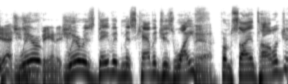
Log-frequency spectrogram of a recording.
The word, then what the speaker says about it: Miscavige: safe return of Shelley miskovich oh good for him oh that's all his jokes are like well miss miss cavity he mispronounced the name but David miscavige is like the the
